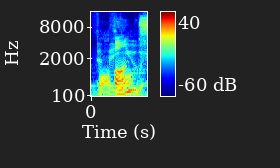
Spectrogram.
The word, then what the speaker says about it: Fauns: How do you pronounce that? Fawns?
